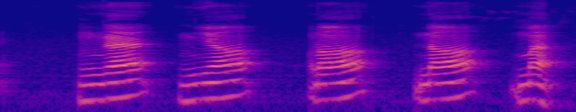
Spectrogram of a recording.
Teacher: ङ, ञ, ण, न, म और अनुस्वार नाक से उच्चारित होने के कारण नासिक्य वर्ण कहलाते हैं।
